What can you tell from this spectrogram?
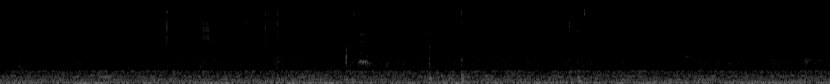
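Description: Steady low hum of a quiet room with faint, scattered small clicks of hands handling battery leads and wires.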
